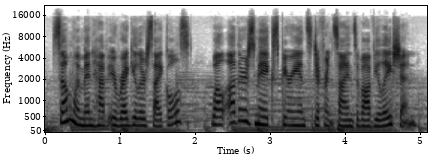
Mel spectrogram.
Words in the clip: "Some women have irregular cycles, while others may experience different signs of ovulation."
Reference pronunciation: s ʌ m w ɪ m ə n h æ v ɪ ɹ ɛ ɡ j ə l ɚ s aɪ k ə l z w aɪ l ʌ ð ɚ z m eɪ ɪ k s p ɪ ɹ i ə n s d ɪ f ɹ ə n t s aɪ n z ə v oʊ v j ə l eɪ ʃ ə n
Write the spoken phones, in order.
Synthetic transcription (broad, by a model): s ʌ m w ɪ m ə n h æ v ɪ ɹ ɛ ɡ j l ɚ s aɪ k l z w aɪ l ʌ ð ɚ z m eɪ ɪ k s p ɪ ɹ i ə n s d ɪ f ɹ ə n t s aɪ n z ə v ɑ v j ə l eɪ ʃ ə n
